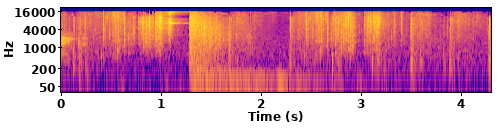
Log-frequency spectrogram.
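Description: A flashbang grenade bursts in Counter-Strike: Global Offensive, a loud sudden blast with a ringing wash lasting about a second, among scattered gunfire and footsteps.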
